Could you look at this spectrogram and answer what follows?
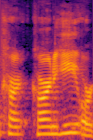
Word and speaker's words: Carnegie: Like Dale Carnegie, or Carnegie, depending on how you want to pronounce it, he actually nails it.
